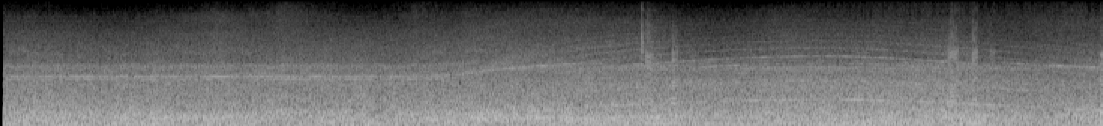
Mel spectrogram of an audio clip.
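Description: A jet airliner's engines roar loudly and steadily with a high whine.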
